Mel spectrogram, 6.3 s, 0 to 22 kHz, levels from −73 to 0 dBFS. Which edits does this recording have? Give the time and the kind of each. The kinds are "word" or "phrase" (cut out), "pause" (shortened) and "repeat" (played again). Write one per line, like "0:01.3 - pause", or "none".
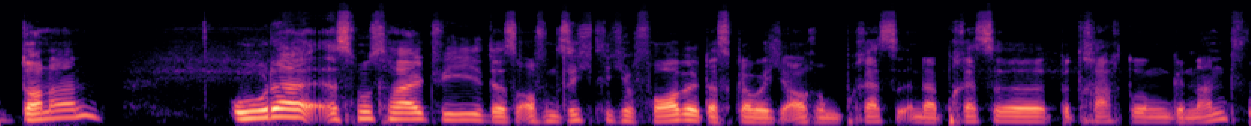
none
